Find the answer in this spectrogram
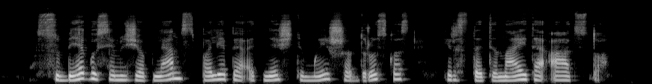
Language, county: Lithuanian, Utena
